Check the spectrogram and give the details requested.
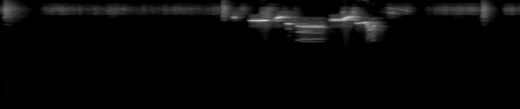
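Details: Grey-cheeked fulvetta (Alcippe morrisonia morrisonia, Taiwan endemic subspecies) gives a quick phrase of clear, slurred whistles that rise and drop, set among soft, high, thin chips and hissy ticks.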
